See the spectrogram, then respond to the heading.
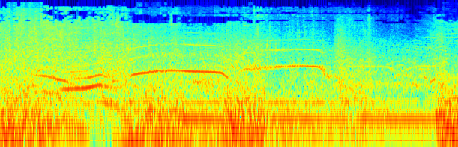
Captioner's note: spectators screaming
